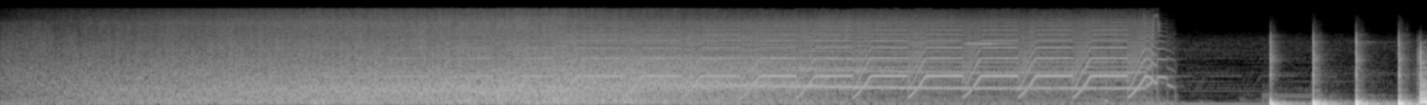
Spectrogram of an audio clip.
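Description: An electronic noise swell builds over several seconds, with a held tone and a run of quick, evenly spaced rising pitch swoops in its second half, then cuts off suddenly. After about a second of silence, the band comes in with a few loud, sharp hits near the end.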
